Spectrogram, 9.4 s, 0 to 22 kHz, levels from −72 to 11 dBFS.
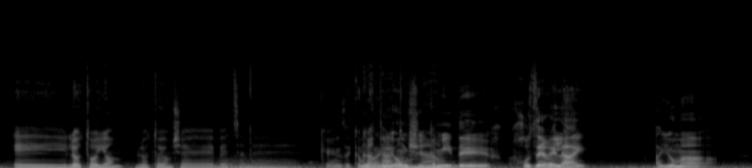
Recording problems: wind noise on the microphone; occasional gusts; 25 dB below the speech

